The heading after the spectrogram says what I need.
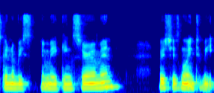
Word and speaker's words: cerumen: So the fancy word for earwax is cerumen, however you want to say it. And depending on who you listen to, British people pronounce it saruman, I think. And then we pronounce it cerumen in the United States.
